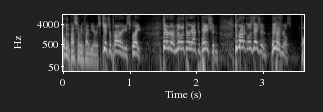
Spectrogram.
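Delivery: cartoonish angry rage voice pitched very high. Reading someone's old tweets aloud, in a mock-angry cartoonish voice. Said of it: "reads old tweets of mine ... in a cartoonish, angry voice".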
